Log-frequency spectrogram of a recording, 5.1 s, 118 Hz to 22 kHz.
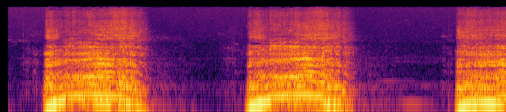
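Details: Jasiri, a lion at Dartmoor Zoo, roaring for the first time since arriving on 19th December 2014; three long, loud, deep groaning roars about a second each, separated by short silent gaps.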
